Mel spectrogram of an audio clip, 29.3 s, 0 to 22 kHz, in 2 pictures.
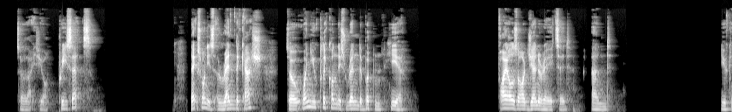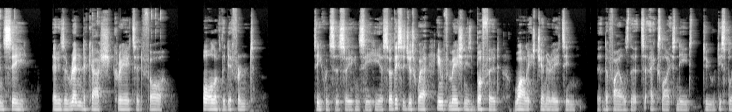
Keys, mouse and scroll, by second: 2.3 click, 4.6 click, 4.8 click, 11.0-11.7 scroll down 1, 11.7-12.1 scroll up 2, 12.8 click, 14.5 click, 14.8 click, 16.5 click, 17.6 click, 17.7 click, 20.4-21.7 middle drag, 20.4-21.6 scroll down 1, 21.6-22.0 scroll down 1, 21.9 middle click.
